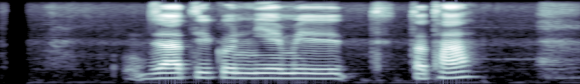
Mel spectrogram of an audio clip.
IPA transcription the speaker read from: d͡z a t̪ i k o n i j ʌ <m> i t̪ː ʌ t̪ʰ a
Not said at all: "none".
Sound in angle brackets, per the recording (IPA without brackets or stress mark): m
